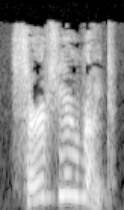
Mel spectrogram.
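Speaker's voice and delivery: very high, slow scolding call; scornful call. A narrator's reading. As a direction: call it down at the culprit. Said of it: "called Madeline".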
